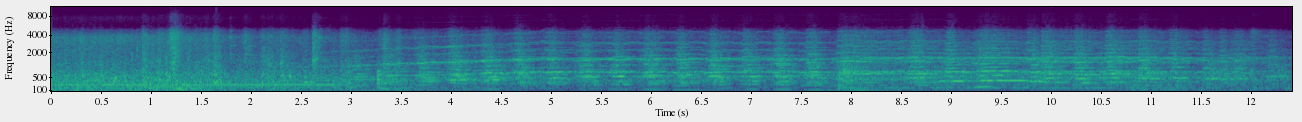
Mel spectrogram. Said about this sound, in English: The sub's going to hit that old dock and the police will swarm all over it.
